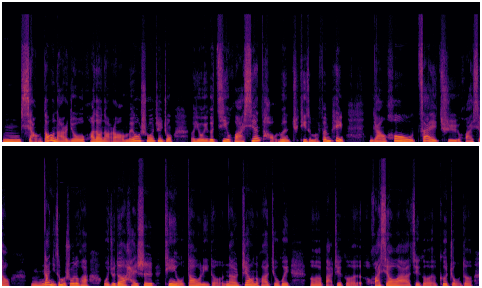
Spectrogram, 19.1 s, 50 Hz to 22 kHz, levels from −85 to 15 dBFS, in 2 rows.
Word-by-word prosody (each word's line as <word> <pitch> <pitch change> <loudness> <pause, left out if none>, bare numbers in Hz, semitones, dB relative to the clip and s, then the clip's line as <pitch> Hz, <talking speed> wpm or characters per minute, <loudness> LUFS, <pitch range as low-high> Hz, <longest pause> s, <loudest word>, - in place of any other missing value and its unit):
嗯， 215 -1 +2
想 190 -3 -4
到 310 +7 +4
哪 240 - +2
儿 150 - -2
就 180 -1 0
花 205 +4 -2
到 215 -1 +4
哪 170 -4 -2
儿 - - -6
啊， - - -3
没 195 +3 -1
有 310 +2 +5
说 285 -1 +1
这 280 -1 +2
种 185 -3 0 0.3
有 190 -3 +1
一 190 - 0
个 235 - +5
计 245 +3 +2
划 220 -3 -1
先 320 - +2
讨 - - -10
论 200 -5 +1
具 - - -13
体 205 - 0
怎 175 - -2
么 150 - -4
分 260 - +4
配， 300 +3 +2 0.5
然 175 +4 -1
后， 275 - +5
再 295 - +1
去 175 +1 -3
花 165 +3 -7
销。 175 +2 -4 0.4
嗯， 185 +1 -3
那 325 +2 +4
你 285 - +4
这 275 - +2
么 255 - +6
说 250 +4 +2
的 255 -1 +4
话， 220 -2 -2 0.3
我 170 - -1
觉 200 +5 +1
得 270 0 +5
还 200 0 -2
是 240 -1 +1 0.2
挺 220 +4 +5
有 245 -6 +2
道 235 -4 +2
理 175 - -2
的， - - -8
那 230 -3 +1
这 210 +10 -3
样 275 -9 +3
的 180 - -1
话 175 -3 -3
就 195 +5 -4
会， 200 -1 -1 0.4
呃， 165 -2 -3
把 - - -6
这 195 -3 -2
个 170 0 -8
花 200 -1 -3
销 210 +1 +2
啊， 185 -5 0
这 170 0 -5
个 170 0 -5
各 215 -2 +2
种 170 -3 -5
的 170 +2 -5
210 Hz, 230 characters per minute, -24 LUFS, 180-245 Hz, 0.5 s, 么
